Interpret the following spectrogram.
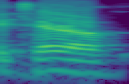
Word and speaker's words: tarot: Is it pronounced tarot? All right, well, let me read. Tarot. I just say tarot. I mean, I say tarot. Okay. I just take the T off the end, tarot.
